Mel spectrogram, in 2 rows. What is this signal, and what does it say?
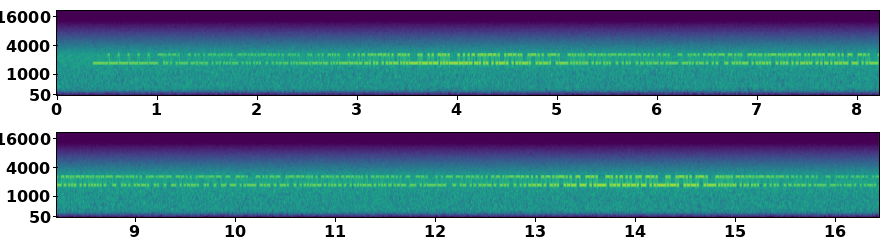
RTTY (75 baud, 850 Hz shift), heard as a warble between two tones, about 2150 Hz centre, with radio static and fading. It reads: CQ DX DE 4X4QWD 4X4QWD K XE3RY DE EI8MSU TNX FER CALL. UR RST 339 339. NAME YURI YURI. QTH PUNE PUNE. HW? XE3RY DE EI8MSU …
